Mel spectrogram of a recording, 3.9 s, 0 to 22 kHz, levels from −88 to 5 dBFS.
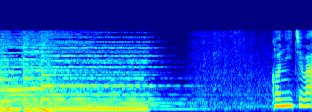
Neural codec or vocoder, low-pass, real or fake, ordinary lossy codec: none; 7.2 kHz; real; none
